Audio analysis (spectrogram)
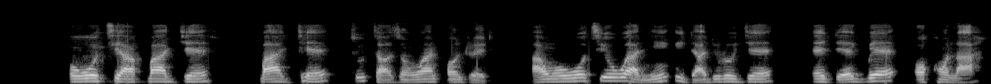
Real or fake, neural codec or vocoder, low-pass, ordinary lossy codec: real; none; 7.2 kHz; none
